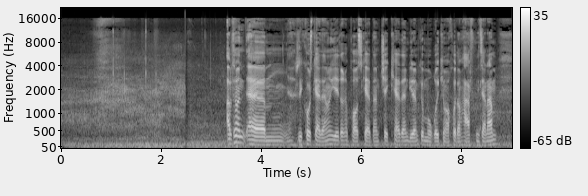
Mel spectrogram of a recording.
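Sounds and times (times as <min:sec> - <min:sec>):
vehicle whoosh: 0:00.0 - 0:05.2
cars passing on a highway: 0:00.0 - 0:09.0
speech: 0:03.3 - 0:09.0.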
